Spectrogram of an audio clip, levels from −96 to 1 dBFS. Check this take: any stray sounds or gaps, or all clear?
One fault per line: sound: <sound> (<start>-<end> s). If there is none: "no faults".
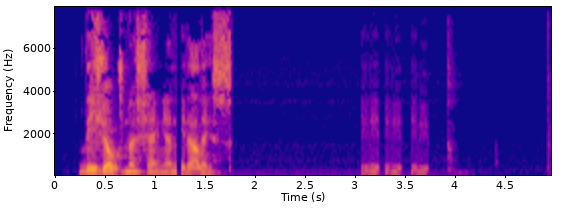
sound: dropout (1.2-1.3 s)
sound: laugh (3.0-3.7 s)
